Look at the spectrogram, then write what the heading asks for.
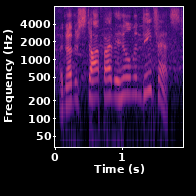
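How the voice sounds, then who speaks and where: A man's voice: very high-pitched, expressive, a little fast, a little mellow, some chatter behind. An American man working as a radio colour commentator, giving conversational analysis of a live football game outdoors at a stadium. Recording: dull lo-fi outdoor radio broadcast.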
